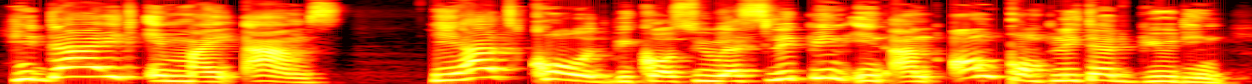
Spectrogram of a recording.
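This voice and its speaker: A woman's voice: fairly high pitch, big pitch swings, unhurried. A woman storyteller voicing a wronged, resolute young mother, wounded and bitter, with pointed dramatic delivery in a folktale. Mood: bitter, grieving.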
